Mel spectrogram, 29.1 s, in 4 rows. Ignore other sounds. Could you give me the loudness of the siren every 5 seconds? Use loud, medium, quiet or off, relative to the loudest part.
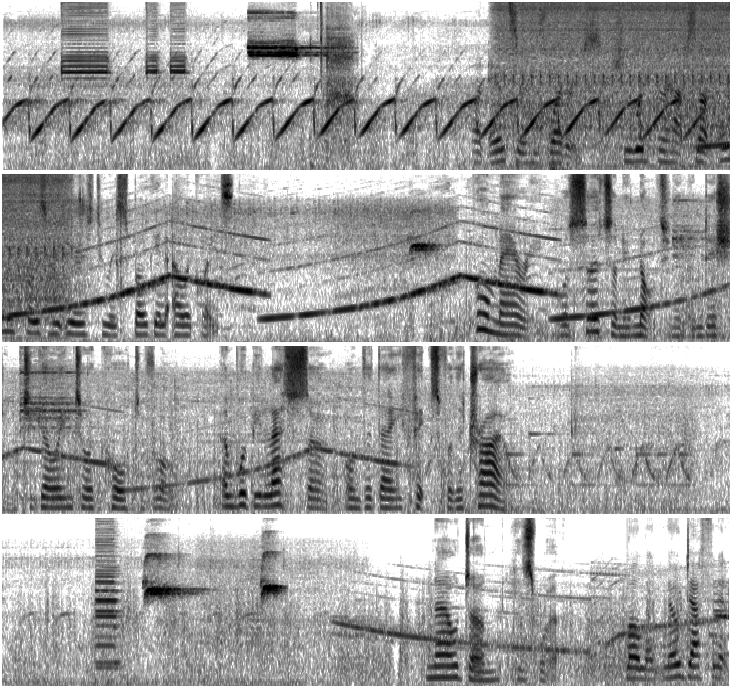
loud, loud, loud, medium, quiet, medium.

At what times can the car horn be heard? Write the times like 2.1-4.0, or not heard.
0.6-1.9, 13.9-15.4, 22.8-23.2.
